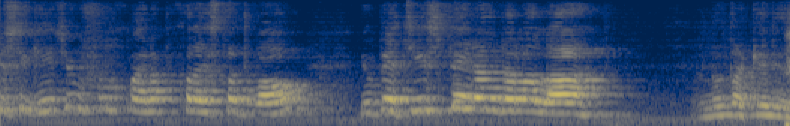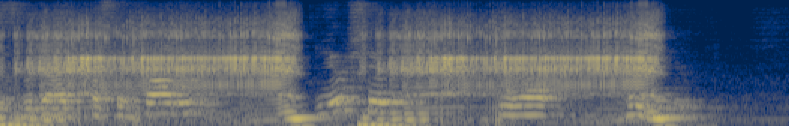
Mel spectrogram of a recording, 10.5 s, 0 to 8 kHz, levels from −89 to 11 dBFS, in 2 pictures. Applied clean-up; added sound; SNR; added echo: none; Wood; -3 dB; reverberation time 0.7 s.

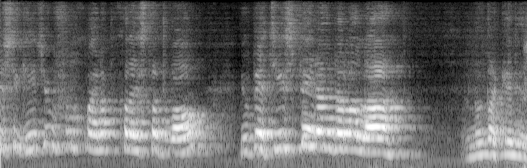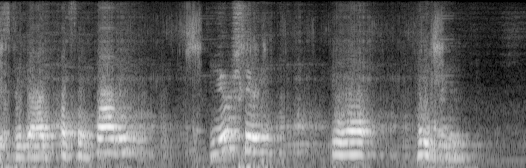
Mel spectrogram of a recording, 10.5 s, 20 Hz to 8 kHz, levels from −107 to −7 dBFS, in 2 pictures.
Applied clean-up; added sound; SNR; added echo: neural separator model SepFormer DNS4.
